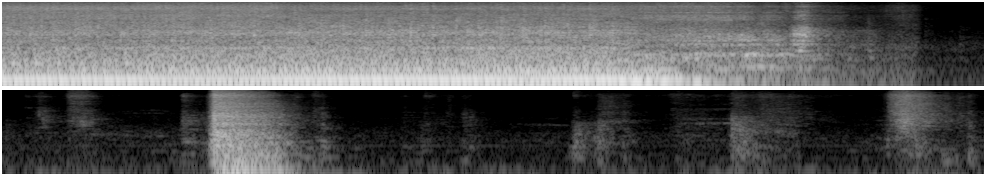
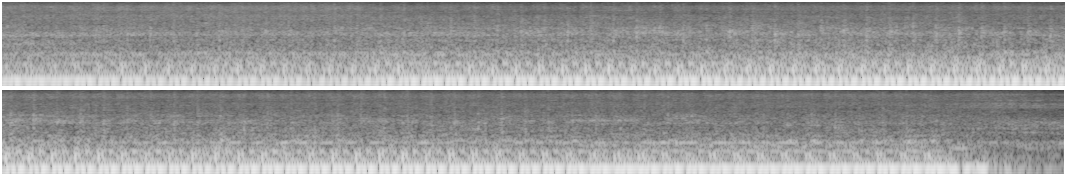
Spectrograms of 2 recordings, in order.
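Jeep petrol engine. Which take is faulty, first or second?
second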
